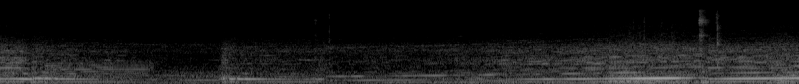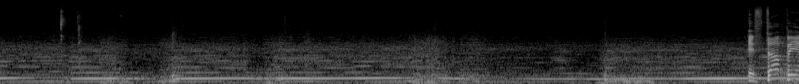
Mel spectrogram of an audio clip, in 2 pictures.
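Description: BMW race car from Le Mans Ultimate, its steady engine note rising and falling through gear changes for the whole stretch, with someone speaking over it now and then.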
